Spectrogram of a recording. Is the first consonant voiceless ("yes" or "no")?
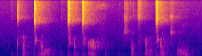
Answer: yes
